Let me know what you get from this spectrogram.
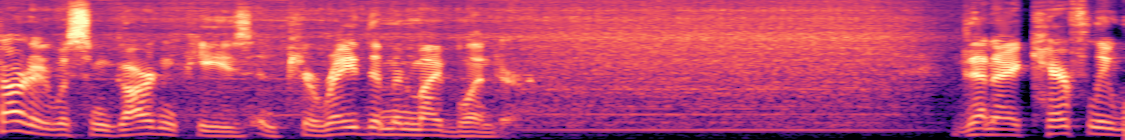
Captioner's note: blender whirring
